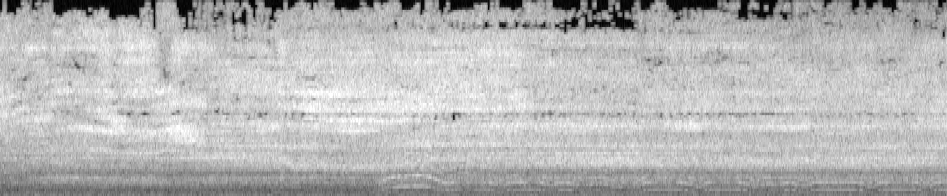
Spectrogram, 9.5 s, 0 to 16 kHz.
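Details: Dental high-volume evacuation (HVE) suction running through an M7 suction mirror, shown as a demonstration: continuous loud airy hiss of suction with background music over it.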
